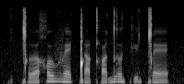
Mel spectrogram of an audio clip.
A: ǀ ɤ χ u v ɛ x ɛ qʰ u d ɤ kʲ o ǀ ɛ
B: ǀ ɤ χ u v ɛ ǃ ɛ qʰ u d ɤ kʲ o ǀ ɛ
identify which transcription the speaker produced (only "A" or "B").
B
